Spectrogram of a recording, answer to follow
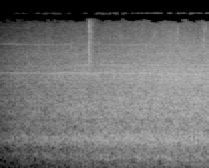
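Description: The noise of a large stadium football crowd: a steady roar that rises from faint to loud.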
